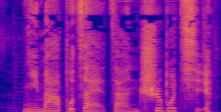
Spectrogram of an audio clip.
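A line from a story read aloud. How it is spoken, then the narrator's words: Sighing. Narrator (Chinese): 爸爸叹了一口气，说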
